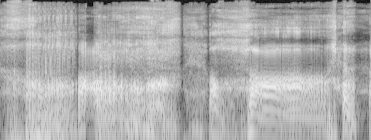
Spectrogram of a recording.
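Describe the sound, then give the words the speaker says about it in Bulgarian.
A white tiger roars loudly in two long, rumbling bursts, the second following a brief pause, deep and growling throughout with no other sounds around it. “Събудило се от грамотевичен тигърски рев.”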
